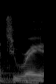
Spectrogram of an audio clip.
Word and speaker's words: Turae: and i'm gonna be hanging out with uh tworay tonight i'm sure he'll tell you that it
